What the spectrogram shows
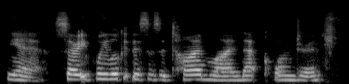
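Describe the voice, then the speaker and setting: A woman art therapist gently asking questions and explaining what a client's drawings mean. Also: medium pitch, fairly even intonation, normal speed, low-quality recording. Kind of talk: therapy session conversation.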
